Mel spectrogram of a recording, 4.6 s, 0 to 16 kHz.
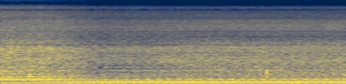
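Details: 2008 Vauxhall/Opel Vectra 1.9 CDTi 150 hp Z19DTH diesel, 139,471 on the clock, first start after timing belt replacement: even diesel idle with a steady low clatter and no ticking, rattle or belt whine; sounds healthy.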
